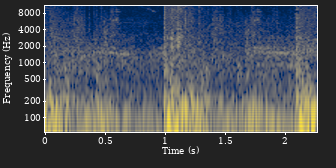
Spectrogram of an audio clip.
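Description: A gun fires loudly in a short burst.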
